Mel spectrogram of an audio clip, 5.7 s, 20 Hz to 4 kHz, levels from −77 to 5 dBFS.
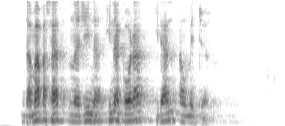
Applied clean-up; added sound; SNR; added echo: none; none; none; reverberation time 1.3 s.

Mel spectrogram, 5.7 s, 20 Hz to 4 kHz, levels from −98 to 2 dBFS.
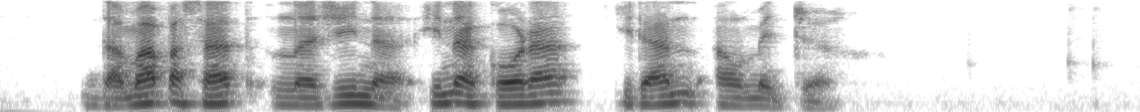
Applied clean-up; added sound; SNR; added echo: none; none; none; none.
